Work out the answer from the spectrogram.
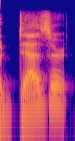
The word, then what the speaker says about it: desert: But the noun desert, the dry place, is first syllable stress. So desert, the place, and dessert,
